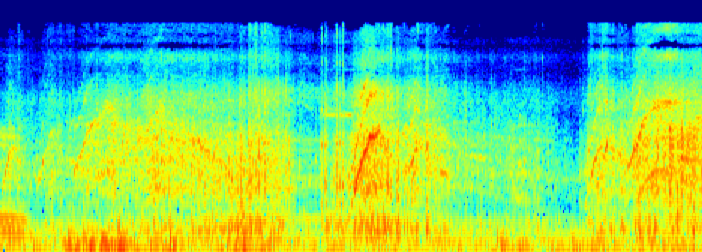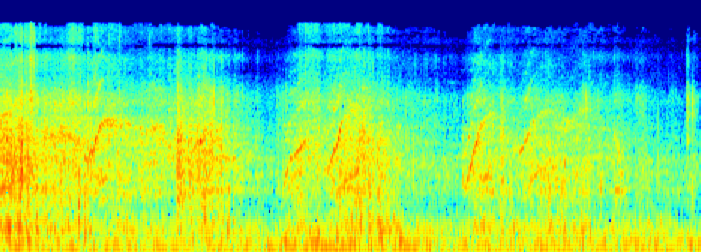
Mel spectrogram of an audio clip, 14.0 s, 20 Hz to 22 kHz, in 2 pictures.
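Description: Electric motor of a radio-controlled truck running on a 3S battery, its whine rising in pitch again and again as the throttle is punched, with its tyres spinning on icy mud. A constant low rumble lies beneath.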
